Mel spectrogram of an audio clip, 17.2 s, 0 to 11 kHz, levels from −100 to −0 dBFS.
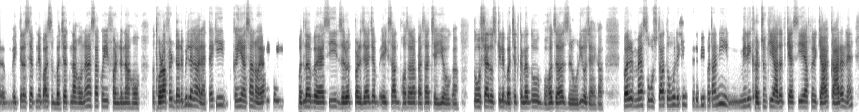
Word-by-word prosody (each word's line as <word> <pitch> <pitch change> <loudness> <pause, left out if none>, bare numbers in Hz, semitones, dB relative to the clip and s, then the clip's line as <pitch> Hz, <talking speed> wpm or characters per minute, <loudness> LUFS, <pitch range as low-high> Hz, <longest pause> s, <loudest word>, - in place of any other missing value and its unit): फिर 290 - -9
एक 145 - -9
तरह 170 - 0
से 180 +2 -5
अपने 165 -2 -3
पास - - -1
बचत 160 - 0
ना 155 - +3
हो 145 - 0
ना, 190 - +1
ऐसा 185 -1 -1
कोई 180 -1 -3
फंड 140 -1 0
ना 140 - +1
हो, 140 0 -3 0.2
तो 150 - -10
थोड़ा 155 +1 +10
फिर 200 +3 -3
डर 170 +1 -1
भी 225 - -6
लगा 210 -4 +1
रहता 130 +8 -1
है - - -2
कि 220 +1 -7 0.2
कहीं 175 +1 -1
ऐसा 170 +3 0
ना - - -1
हो 140 - +2
यार, 150 - +3
कि 175 - -10
कोई 175 0 -8 0.3
मतलब 165 +2 +3
ऐसी 150 +4 +3
ज़रूरत 150 +1 +4
पड़ 150 -1 +3
जाए, 150 +1 +1
जब 155 -1 -4
एक 145 - -4
साथ 160 0 +1
बहुत 145 -1 -5
ज़्यादा 145 0 +1
पैसा 150 +2 -1
चाहिए 140 -1 -3
होगा। 130 -1 -4 0.3
तो 175 0 0
शायद 175 +1 +4
उसके 155 -2 -3
लिए - - 0
बचत 140 +2 +1
करना 150 -1 +2
तो 170 +1 -3
बहुत 145 +3 0
ज़्यादा 145 +1 +5
ज़रूरी 130 -1 -4
हो 155 - +2
जाएगा। 120 -1 -6 0.5
पर 195 +2 +8
मैं 200 +1 +3
सोचता 200 +1 -1
तो 205 - -2
हूँ, 225 +1 -1
लेकिन 230 +1 -4
फिर 195 -1 -7
भी 215 +1 -5
पता 195 +1 -2
नहीं, 245 0 -1 0.3
मेरी 190 +3 -2
खर्चों 150 +3 +1
की 185 - -1
आदत 170 -2 -2
कैसी 155 0 0
है 165 - +2
या 160 - +4
फिर 175 - -2
क्या 145 +1 +4
कारण 150 +4 +2
है, 210 - -4
160 Hz, 270 wpm, -25 LUFS, 145-185 Hz, 0.5 s, थोड़ा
